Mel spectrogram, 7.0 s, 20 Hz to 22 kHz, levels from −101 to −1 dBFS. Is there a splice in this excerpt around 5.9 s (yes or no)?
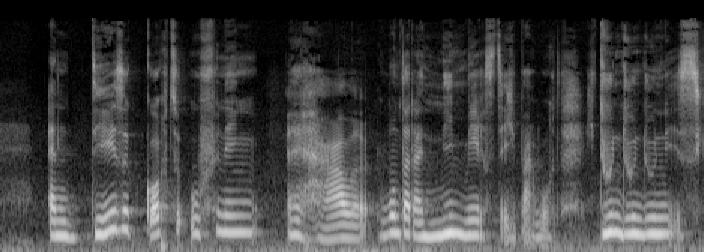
no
